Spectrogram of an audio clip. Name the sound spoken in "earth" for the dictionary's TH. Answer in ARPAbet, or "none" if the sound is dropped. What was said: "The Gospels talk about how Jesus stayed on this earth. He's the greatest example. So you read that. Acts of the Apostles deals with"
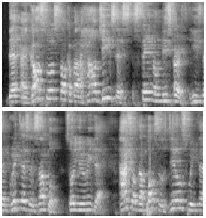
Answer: TH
